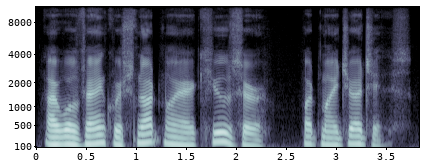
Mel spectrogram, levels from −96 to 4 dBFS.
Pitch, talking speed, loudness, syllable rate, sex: 125 Hz, 140 wpm, -18 LUFS, 4.4 syllables/s, male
